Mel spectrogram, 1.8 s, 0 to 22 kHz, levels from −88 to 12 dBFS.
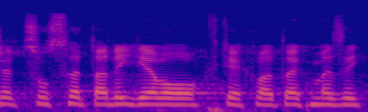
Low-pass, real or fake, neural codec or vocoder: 14.4 kHz; fake; codec, 44.1 kHz, 7.8 kbps, Pupu-Codec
